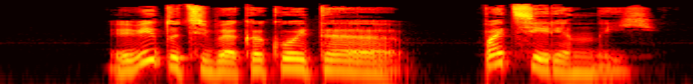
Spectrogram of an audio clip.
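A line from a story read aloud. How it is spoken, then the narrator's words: Grumbling. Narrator (Russian): пробурчал брюнет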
